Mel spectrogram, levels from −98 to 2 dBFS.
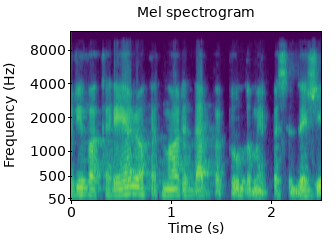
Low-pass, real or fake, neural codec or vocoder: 9.9 kHz; real; none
